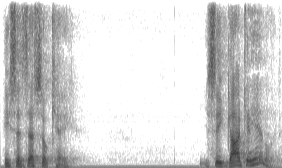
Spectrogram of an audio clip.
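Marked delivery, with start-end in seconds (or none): 0.4-1.0 very soft, low acted reassurance; gentle forgiveness. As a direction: forgive quietly, voice right down. God's acted forgiving reply.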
